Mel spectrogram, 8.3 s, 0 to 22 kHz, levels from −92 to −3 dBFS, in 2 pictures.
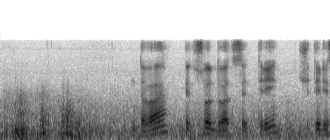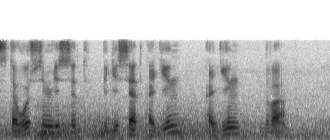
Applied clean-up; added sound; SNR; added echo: none; Thunder / Rain; 5 dB; none.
